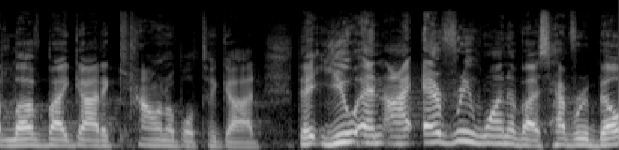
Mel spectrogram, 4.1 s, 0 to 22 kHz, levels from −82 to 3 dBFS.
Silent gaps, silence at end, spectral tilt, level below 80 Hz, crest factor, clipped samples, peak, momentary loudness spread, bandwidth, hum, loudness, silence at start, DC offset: none; 0 s; -5.5 dB/octave; -72 dBFS; 14 dB; under 0.1%; -6 dBFS; 9 LU; 16 kHz; none; -21 LUFS; 0 s; under 0.1%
